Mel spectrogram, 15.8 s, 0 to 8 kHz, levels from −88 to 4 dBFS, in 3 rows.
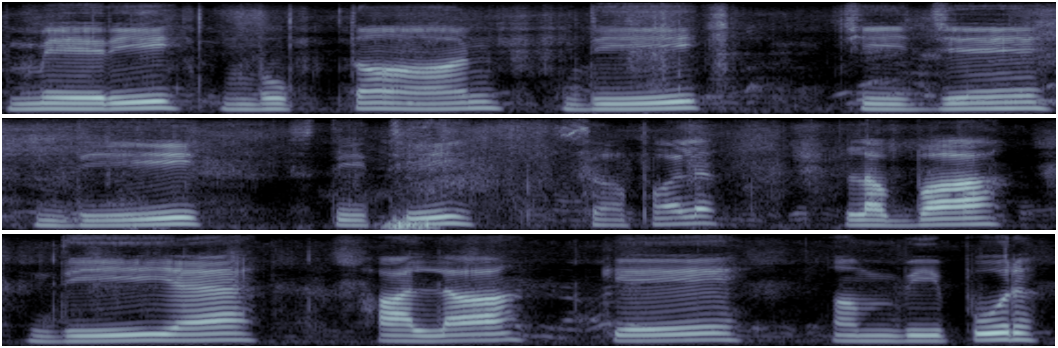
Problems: constant background noise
